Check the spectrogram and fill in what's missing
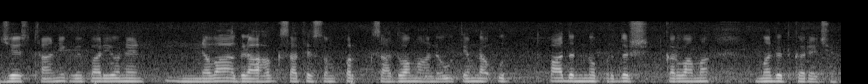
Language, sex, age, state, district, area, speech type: Gujarati, male, 18-30, Gujarat, Junagadh, urban, spontaneous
